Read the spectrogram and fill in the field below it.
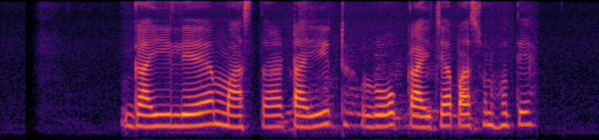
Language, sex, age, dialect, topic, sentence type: Marathi, female, 31-35, Varhadi, agriculture, question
